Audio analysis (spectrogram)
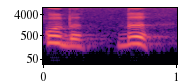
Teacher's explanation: با پہ پیش یا زبر نہیں لگنا چاہیے، کب، ب، صرف آواز واپس پلٹ کر آئے گی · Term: حروف قلقلہ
